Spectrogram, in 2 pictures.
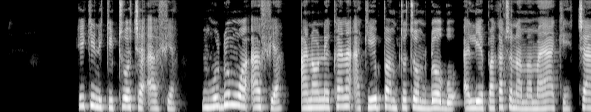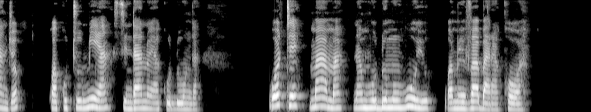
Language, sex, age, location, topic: Swahili, female, 25-35, Kisumu, health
